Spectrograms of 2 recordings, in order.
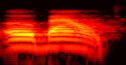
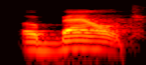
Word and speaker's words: about: Đó, chúng ta không đọc là about mà chúng ta đọc là ờ, about. Chúng ta nhấn âm tiết âm số 2.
